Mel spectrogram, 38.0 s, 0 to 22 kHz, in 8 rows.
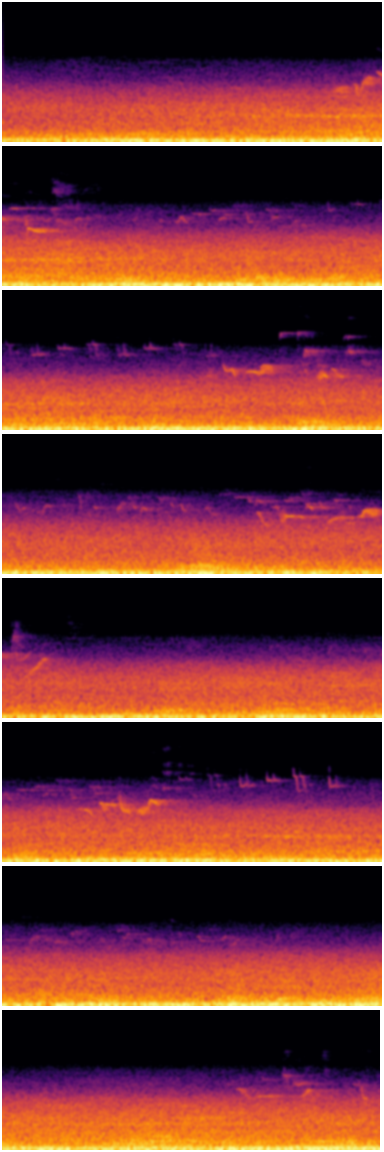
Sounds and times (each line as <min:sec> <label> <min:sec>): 0:00.0 traffic 0:37.9
0:00.0 wind in the trees 0:37.9
0:09.2 birds singing 0:19.7
0:23.8 birds singing 0:28.0
0:36.2 birds singing 0:37.9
